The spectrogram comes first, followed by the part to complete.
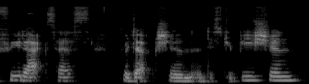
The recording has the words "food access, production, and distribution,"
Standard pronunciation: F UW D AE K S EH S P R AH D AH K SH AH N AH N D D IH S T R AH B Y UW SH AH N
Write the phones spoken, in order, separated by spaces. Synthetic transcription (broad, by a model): F UW D AE K S EH S P R AH D AH K SH AH N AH N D D IH S T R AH B Y UW SH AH N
